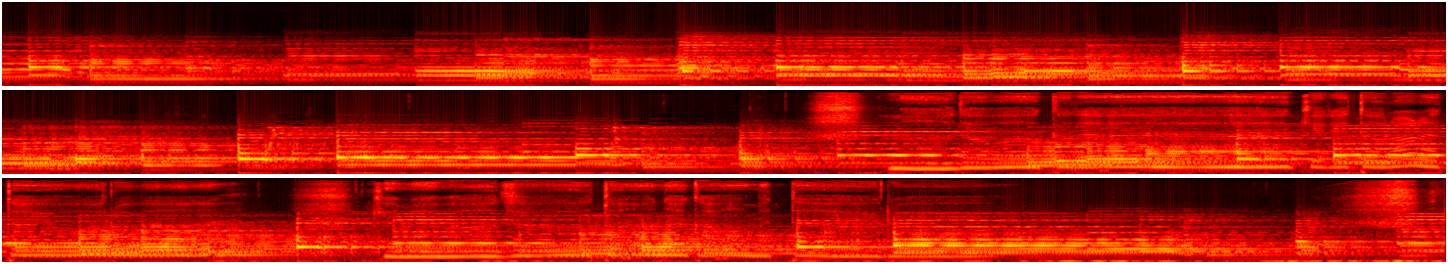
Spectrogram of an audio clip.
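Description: A song plays steadily and fairly loud, a warm instrumental passage with echoing, chorus-like effects and layered chords. No singing is heard, and brighter high tones enter midway.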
